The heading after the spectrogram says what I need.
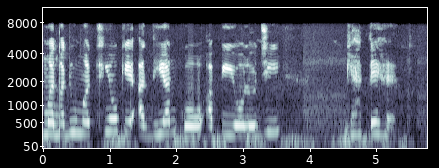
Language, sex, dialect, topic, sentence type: Hindi, female, Marwari Dhudhari, agriculture, statement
